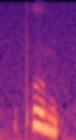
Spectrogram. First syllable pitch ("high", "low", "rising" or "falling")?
falling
